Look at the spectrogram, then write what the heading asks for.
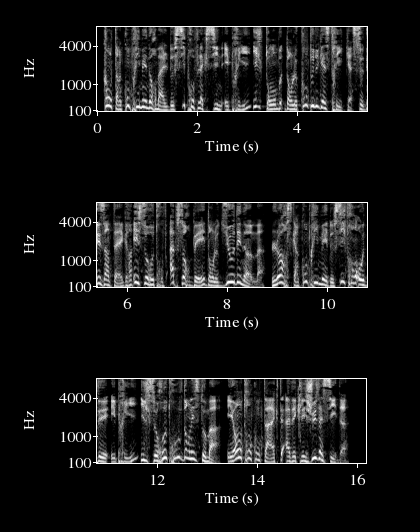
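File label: French male voice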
